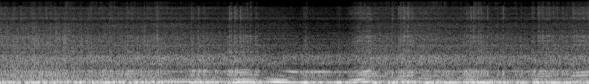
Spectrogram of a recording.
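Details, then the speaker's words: 1997 Polaris Indy 500 snowmobile (two-stroke) after a suspension rebuild and track adjustment, run with the track spinning free. Steady drone as it revs and settles, no knocks or grinding: normal running. "all right so you saw there just let the track uh spin free a little bit there spun it around a few times and shut it off"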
